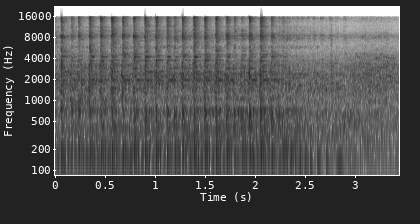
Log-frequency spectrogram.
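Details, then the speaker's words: Kawasaki Ninja RR two-stroke, reportedly already bored/sleeved, overheating with suspected blocked empty radiator and weak power: uneven rough beat around three firings a second, then fades; harsh running, scored cylinder bore. "ini setelah saya hidupkan dari segi suara agak kasar ya padahal sudah tanam boring sih katanya"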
